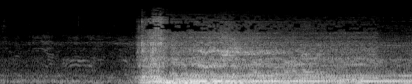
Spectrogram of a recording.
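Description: Film soundtrack: a loud sound starts suddenly about a second and a half in and carries on as a noisy, steady low drone.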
